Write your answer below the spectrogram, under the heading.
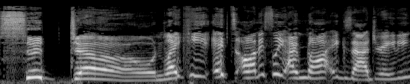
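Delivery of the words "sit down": shifted tone like a guided-meditation voice. Describing guided meditations, imitating Joe Dispenza's meditation voice. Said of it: "different tones of his voice".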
